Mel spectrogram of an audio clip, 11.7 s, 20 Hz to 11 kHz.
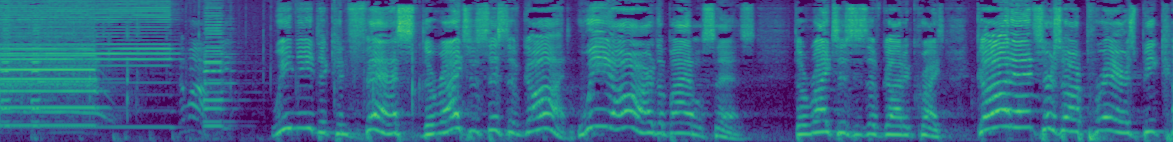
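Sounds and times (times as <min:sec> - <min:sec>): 
car horns honking during a church service: 0:00.0 - 0:02.6
speech: 0:02.7 - 0:11.7.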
